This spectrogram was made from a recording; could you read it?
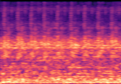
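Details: Lada 'kopeyka' on a cold start, fitted with an old used camshaft, choke cable slipping: rapid, even ticking knock over a lumpy cold idle; top-end knock the owner blames on the worn camshaft.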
